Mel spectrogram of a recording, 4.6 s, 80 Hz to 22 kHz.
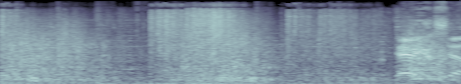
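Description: Musket volleys crack out in a combat scene from the 2012 video game Assassin's Creed 3, dense bursts of gunfire rolling loud and continuous with shouted commands mixed in.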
